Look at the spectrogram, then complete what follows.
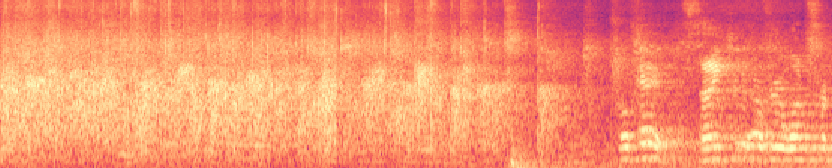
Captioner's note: applause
